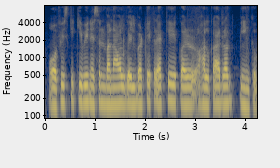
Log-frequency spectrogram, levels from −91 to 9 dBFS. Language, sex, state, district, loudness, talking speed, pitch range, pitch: Bhojpuri, male, Bihar, Saran, -16 LUFS, 200 wpm, 155-170 Hz, 160 Hz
